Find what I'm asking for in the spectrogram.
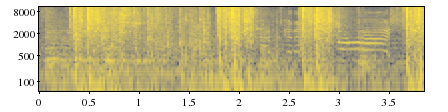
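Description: Weapon fire in Tiny Tina's Wonderlands, dense bursts of loud, close shots and impacts that come in waves, with people talking over the shooting.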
